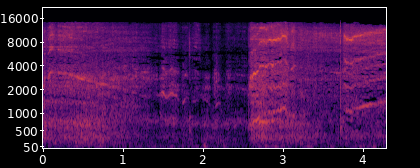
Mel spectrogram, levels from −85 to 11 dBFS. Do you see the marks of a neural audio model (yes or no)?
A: no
